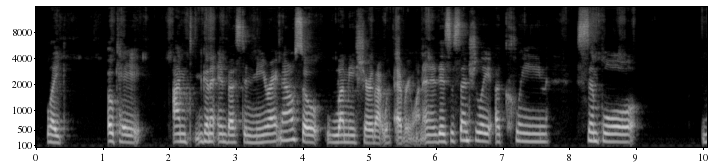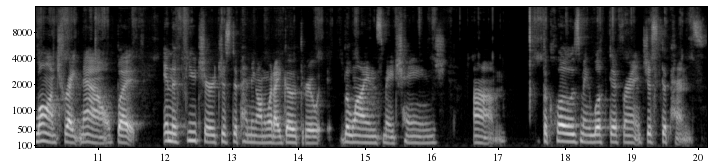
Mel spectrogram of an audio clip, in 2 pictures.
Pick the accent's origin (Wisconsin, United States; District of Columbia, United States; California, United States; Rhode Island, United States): California, United States; Los Angeles; moved away as an adult; now in Massachusetts, United States; I am from Los Angeles, California, and I did move to Massachusetts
